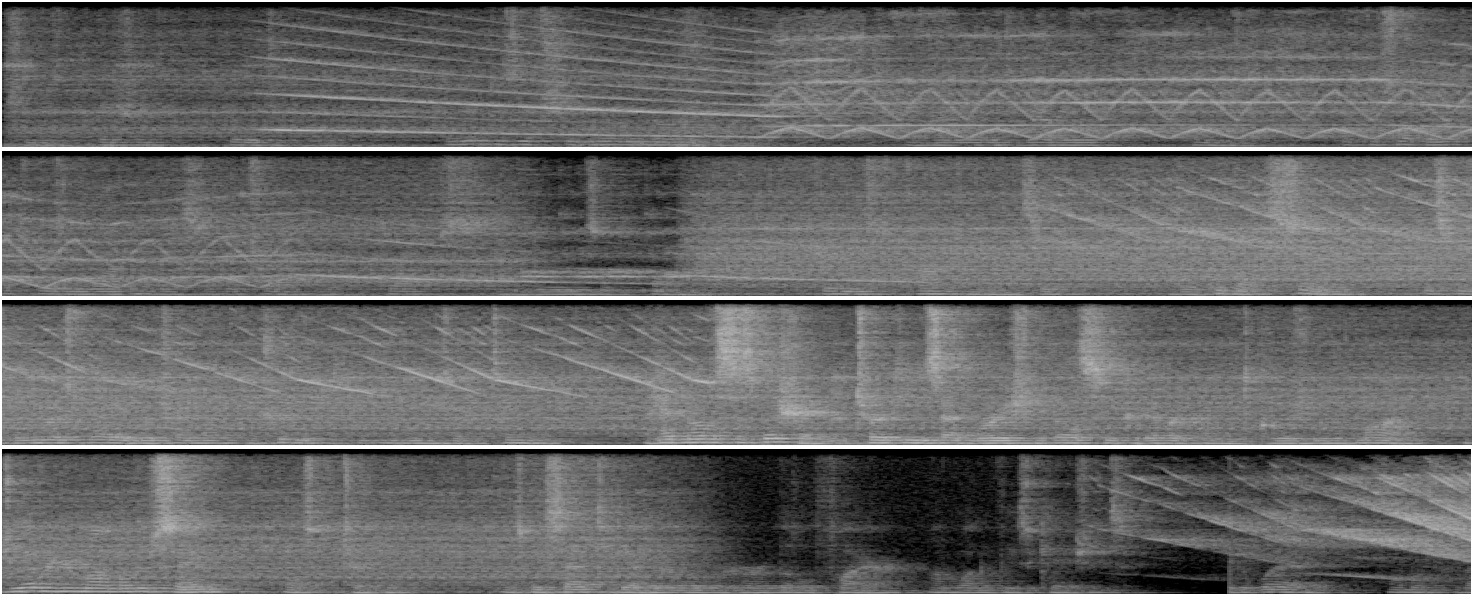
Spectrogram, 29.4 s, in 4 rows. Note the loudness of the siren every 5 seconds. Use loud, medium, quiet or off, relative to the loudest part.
loud, loud, medium, medium, off, medium.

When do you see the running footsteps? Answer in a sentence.
The running footsteps can't be heard in this clip.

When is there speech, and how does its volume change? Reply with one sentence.
The speech can be heard from 0.0 to 29.3 s, getting louder then quieter.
